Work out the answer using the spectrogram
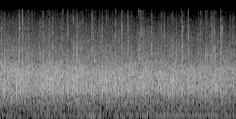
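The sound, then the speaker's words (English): A church audience applauds its worship leaders with a round of clapping, a steady, even wash of many hands that stays at one level throughout, with no speech over it. “give them a round of applause right there.”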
